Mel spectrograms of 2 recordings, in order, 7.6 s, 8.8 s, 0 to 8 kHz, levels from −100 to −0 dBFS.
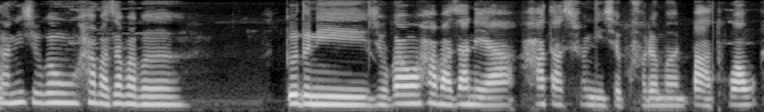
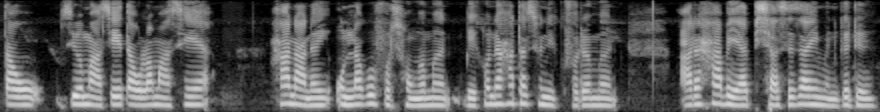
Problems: background sounds at intervals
